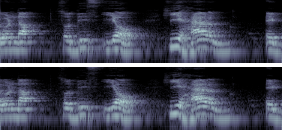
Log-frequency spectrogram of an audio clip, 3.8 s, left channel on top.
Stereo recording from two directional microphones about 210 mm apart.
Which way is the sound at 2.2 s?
15° right (ahead or behind).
